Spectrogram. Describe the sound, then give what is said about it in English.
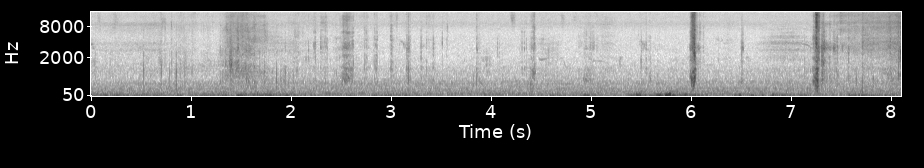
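Footsteps of a man walking past with his dog outdoors in the wilderness, a few crisp, uneven treads with sharp clicks and scuffs over a low rumbling background, no talking. “Perfectly coincided with a man walking by.”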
